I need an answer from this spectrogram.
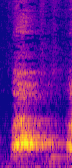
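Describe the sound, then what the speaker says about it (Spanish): A single short dog bark, close and moderately loud, sounding briefly indoors with a second yelp-like onset right after, no talk over it. "Perdón por mi perro."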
